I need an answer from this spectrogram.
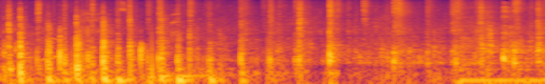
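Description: Footsteps on concrete stairs and then a concrete floor: a quick, irregular run of hard, sharp steps. A low steady hum comes in near the end.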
